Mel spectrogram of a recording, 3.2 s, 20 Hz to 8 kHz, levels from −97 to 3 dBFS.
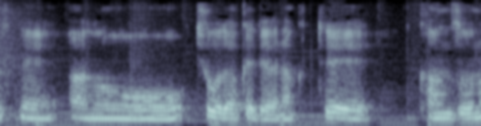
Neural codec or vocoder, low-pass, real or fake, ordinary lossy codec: none; none; real; none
